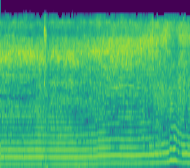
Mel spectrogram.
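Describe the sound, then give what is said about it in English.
A cat fart sound effect: a loud, buzzy, reedy tone holds a steady low pitch for nearly four seconds, then wobbles upward briefly near the end. A faint click comes early on, and no voices are heard. “Can he get a cat fart? You like that.”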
